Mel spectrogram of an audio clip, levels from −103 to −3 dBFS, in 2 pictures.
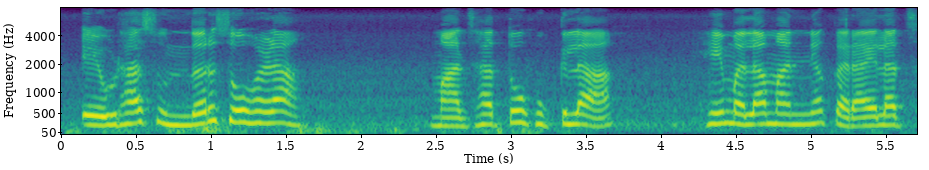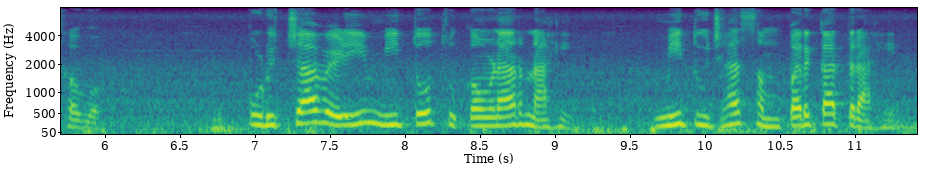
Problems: none marked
